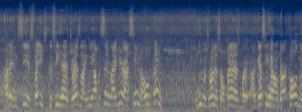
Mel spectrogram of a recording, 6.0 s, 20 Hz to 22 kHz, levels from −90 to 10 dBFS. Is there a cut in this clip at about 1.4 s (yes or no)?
no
